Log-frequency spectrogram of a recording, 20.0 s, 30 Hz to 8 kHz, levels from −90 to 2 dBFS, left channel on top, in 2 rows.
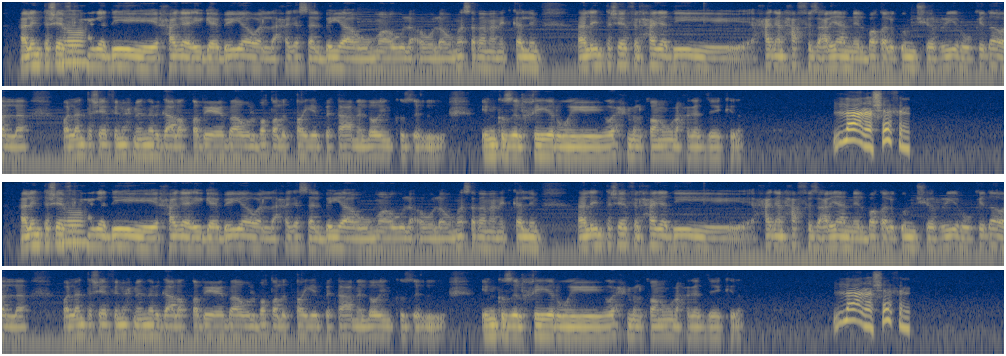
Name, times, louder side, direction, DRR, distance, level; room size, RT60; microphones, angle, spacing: voice 1, 0.2-17.4, left 1 dB, 20° left, 2.0 m, -27 dB
sound 1, 3.5-13.9, left 1 dB, 60° left, 4.7 m, -46 dB
voice 2, 18.3-19.1, left 6 dB, 45° left, 1.2 m, -20 dB
head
